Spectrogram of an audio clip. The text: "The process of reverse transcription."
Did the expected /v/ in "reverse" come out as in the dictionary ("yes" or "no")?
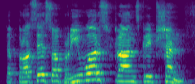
yes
